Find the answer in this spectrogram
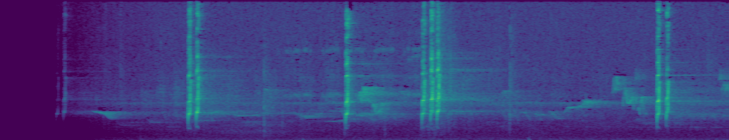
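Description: Recorded bird calls: a few sharp, high chirps, several in quick pairs, over faint high whistled notes, starting after a second of silence.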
